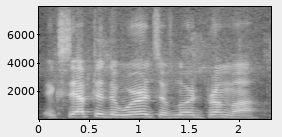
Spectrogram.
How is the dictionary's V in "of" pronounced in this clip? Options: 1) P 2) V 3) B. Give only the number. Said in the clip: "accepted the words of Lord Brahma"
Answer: 2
